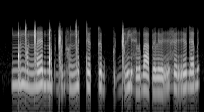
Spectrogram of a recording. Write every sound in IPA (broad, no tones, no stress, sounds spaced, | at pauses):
ŋ͡ǃ ɐ ŋ͡ǀ o ŋ͡ǁ ɛː ɡ ŋ͡ǃ u p ɡ͡ǁ ʏ b h o ŋ͡ǀ ɪ tː ʏː kː ø b kː ṵ ɡ͡ǁ ʏː j y h ɪ l ʊ b aː p ʏː l ʏː r ʏ h ʏː r ʏː ɡ ɛː b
